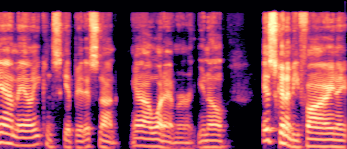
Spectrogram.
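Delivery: unenergetic, coaxing, whiny voice. Speaker giving advice acts out the voice in your head, imitating a whiny inner voice. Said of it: "whiny voice in your head that tells you".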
